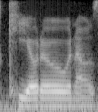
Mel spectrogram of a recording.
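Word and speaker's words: Chiodo: for the longest time I was pronouncing it with the CH so like chiota brothers and then they said their own name and it's Kyoto and I was like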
